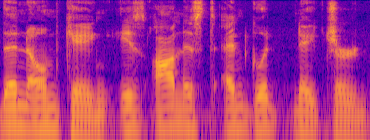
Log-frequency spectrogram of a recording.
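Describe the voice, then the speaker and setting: A man's put-on character voice with fairly even intonation over clear background noise. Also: medium pitch for a man, moderate pace. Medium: read story.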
